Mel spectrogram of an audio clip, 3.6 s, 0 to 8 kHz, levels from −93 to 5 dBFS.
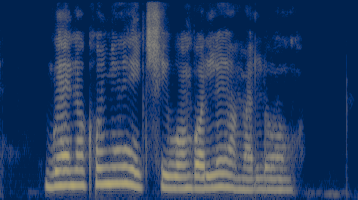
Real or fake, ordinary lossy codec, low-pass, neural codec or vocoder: fake; none; none; codec, 16 kHz, 2 kbps, FreqCodec, smaller model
